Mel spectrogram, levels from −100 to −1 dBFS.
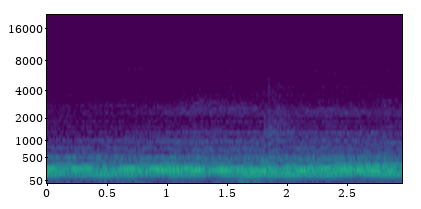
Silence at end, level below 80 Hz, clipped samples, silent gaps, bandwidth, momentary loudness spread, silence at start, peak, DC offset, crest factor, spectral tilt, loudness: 0 s; -78 dBFS; under 0.1%; none; 3.9 kHz; 3 LU; 0 s; -38 dBFS; under 0.1%; 10 dB; -10.5 dB/octave; -49 LUFS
